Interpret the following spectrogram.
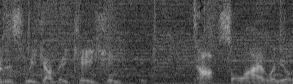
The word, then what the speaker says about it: Topsail: Here this week on vacation in Topsail Island. You know, it's spelled Topsail. The locals call it Topsail. No idea why. It doesn't make any sense.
